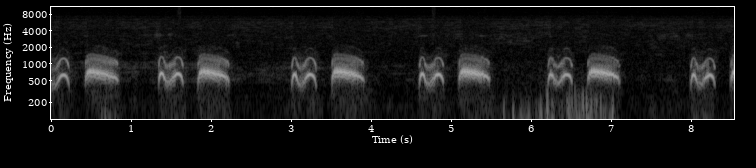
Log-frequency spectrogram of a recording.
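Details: Wild spotted dove calling back and forth with a decoy dove during trapping. Each phrase is a wavering double-peaked coo followed by a longer smooth coo, repeated roughly every one and a half seconds. A low rustle is heard near the middle.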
